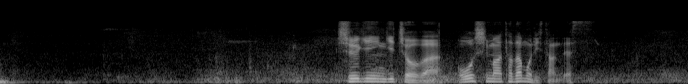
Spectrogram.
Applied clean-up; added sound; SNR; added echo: none; none; none; none.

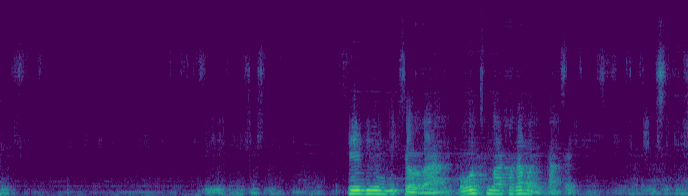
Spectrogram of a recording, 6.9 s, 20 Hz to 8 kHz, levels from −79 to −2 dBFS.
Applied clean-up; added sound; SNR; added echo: neural separator model SepFormer DNS4.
